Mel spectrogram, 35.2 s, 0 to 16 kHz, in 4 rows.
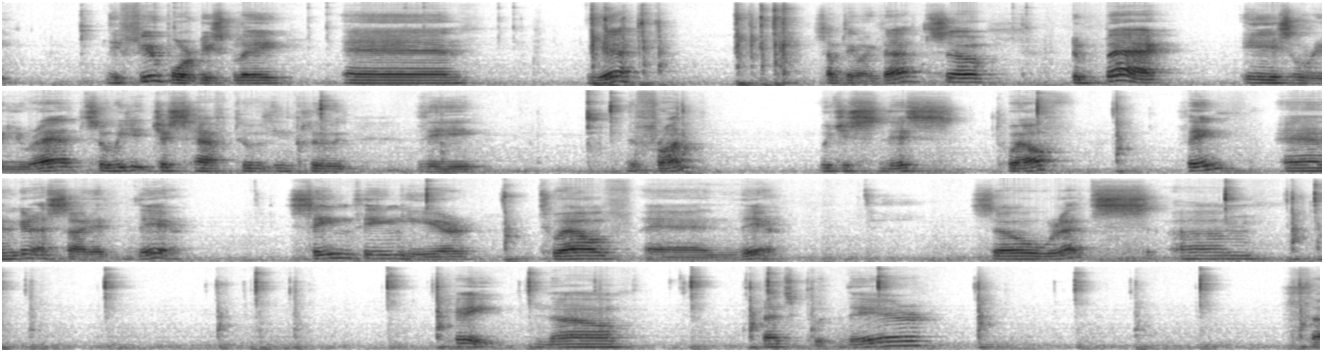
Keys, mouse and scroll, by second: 0.5-1.0 scroll up 1, 1.0-2.1 drag, 2.6 click, 6.0-6.7 scroll up 1, 6.7 click, 8.3-10.2 middle drag, 10.2 click, 11.4 alt+click, 12.0 click, 12.2 middle click, 13.1 ctrl+click, 14.2 middle click, 15.0 click, 15.2 middle click, 16.0 ctrl+click, 16.5 middle click, 17.4 click, 18.0 click, 18.6-19.6 middle drag, 19.6 click, 19.8 middle click, 20.7 ctrl+click, 21.9 click, 22.4 click, 22.9-23.9 middle drag, 23.9 click, 24.8 click, 25.1 middle click, 26.0 ctrl+click, 26.4 shift+click, 26.7 middle click, 27.5 ctrl+click, 28.1 shift+click, 28.5 middle click, 29.1 ctrl+click, 29.4 middle click, 30.2 shift+click, 30.4 middle click, 31.2 ctrl+click, 31.6 shift+click, 31.9 middle click, 32.7 ctrl+click, 33.1 middle click, 33.7 shift+click, 34.0 middle click, 34.7 ctrl+click.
